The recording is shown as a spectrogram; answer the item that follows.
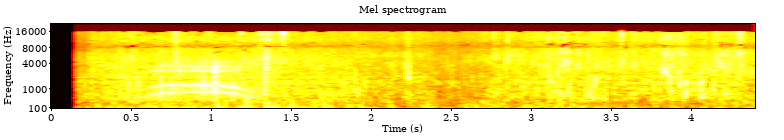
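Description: Wind buffeting the microphone in a low, uneven rumble, with a brief rising-then-falling call about a second in.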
